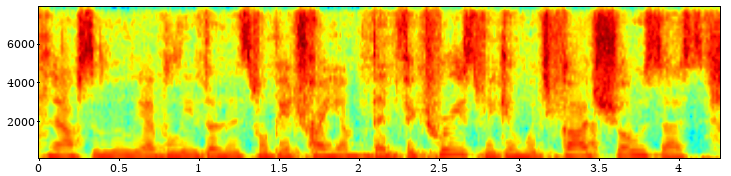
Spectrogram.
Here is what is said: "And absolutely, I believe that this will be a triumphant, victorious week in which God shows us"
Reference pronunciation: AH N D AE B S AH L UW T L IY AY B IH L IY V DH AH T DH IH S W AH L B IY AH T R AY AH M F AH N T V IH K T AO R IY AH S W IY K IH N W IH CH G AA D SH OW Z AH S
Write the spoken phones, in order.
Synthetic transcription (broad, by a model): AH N AE B S AH L UW T L IY AY B IH L IY V DH AH T DH IH S W AH L B IY AH T R AY AH M F AH N T V IH K T AO R IY AH S W IY K IH N W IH CH G AA D SH OW Z AH S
